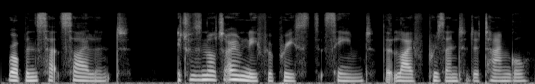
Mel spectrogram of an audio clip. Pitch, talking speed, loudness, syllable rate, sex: 175 Hz, 180 wpm, -19 LUFS, 4.9 syllables/s, female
